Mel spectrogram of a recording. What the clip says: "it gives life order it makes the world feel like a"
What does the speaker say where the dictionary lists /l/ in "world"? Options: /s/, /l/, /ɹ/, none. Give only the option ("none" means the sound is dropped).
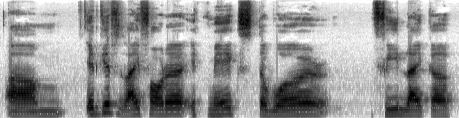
none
